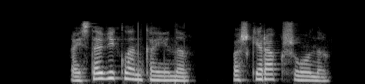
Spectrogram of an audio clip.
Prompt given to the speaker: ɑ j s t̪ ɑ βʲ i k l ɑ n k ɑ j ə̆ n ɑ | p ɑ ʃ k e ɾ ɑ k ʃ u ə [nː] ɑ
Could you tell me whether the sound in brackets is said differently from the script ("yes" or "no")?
yes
